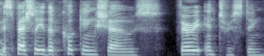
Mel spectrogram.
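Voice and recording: A squeaky, put-on character voice at a middle pitch moves along at a fairly quick pace.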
